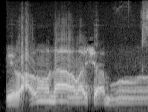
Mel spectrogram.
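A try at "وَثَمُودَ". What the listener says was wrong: Huruf sa. Fir'auna wa Samud. Huruf sa. Bukan shin. Sa. Sa. Ya, sa. Wa Samud. Sa.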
